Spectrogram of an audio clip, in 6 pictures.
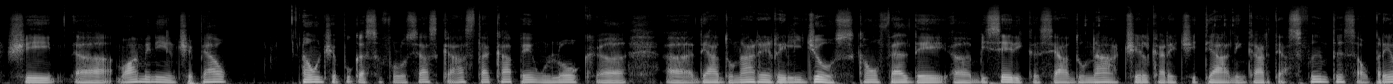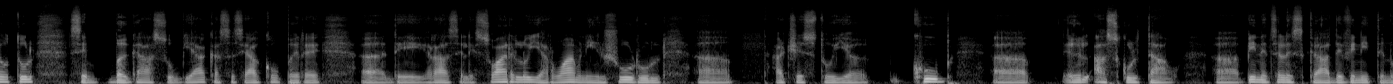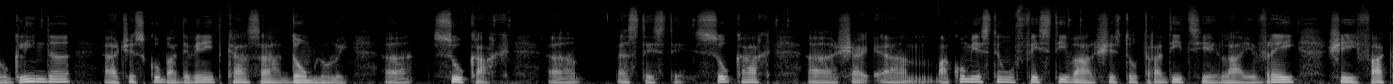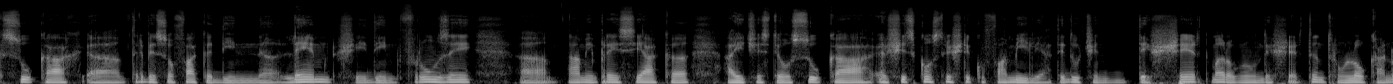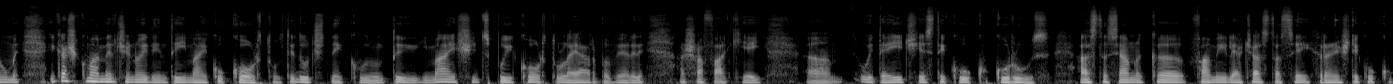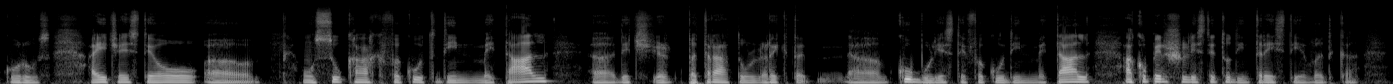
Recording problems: none

